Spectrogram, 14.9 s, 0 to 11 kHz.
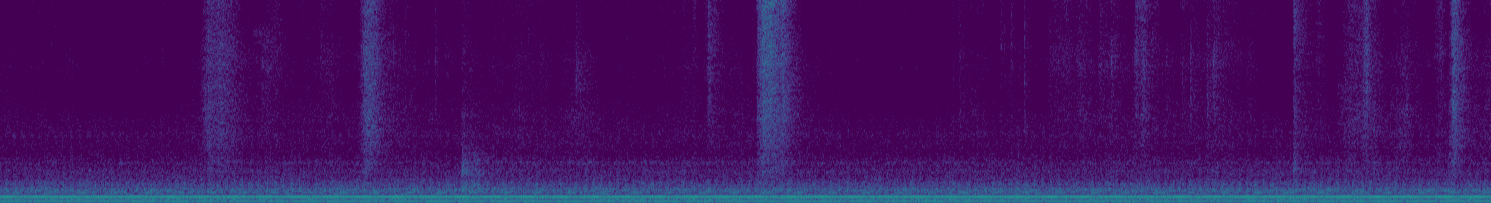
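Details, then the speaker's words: Sears Lasko Turn of the Century 52-inch ceiling fan on test, running on high speed: steady low hum with a higher droning tone that never changes; loud motor hum, possibly from the light, cause not confirmed. "So I'm going to start on high. Wow, that hum is awful."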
